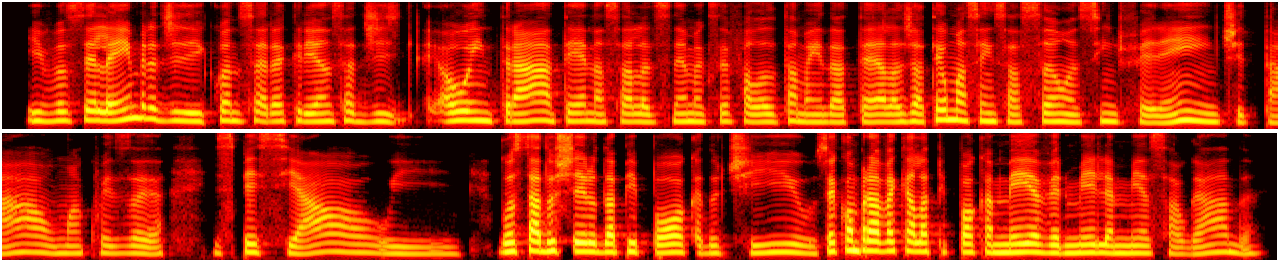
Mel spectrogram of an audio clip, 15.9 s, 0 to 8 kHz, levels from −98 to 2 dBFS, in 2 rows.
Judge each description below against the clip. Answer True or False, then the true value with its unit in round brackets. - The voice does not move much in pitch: True (2.3 semitones)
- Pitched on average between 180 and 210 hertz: True (190 Hz)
